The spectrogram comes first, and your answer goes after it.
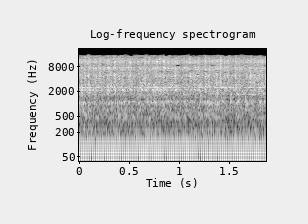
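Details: Engine with timing chain, idling: a light, quick tick over the hum with the chain quiet. Hydraulic lifters tick on water-contaminated oil from an early-stage head gasket failure with slight overheating. Fix is a head gasket change; chain and camshaft stay in place.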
